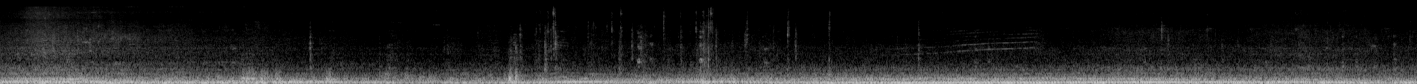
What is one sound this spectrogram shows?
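Tyres crunch and rattle over a rough gravel road.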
